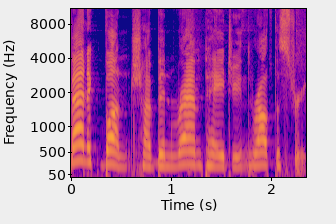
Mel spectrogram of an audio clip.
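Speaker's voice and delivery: put-on loud, old-time vintage radio announcer delivery. Pretending to read a radio bulletin: old radio announcer voice. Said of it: "I'm on the radio".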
